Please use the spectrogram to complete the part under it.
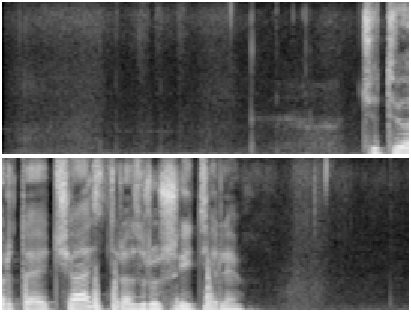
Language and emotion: Russian, neutral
